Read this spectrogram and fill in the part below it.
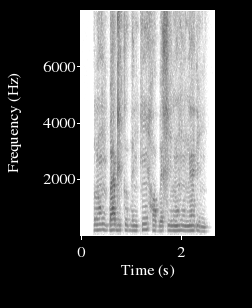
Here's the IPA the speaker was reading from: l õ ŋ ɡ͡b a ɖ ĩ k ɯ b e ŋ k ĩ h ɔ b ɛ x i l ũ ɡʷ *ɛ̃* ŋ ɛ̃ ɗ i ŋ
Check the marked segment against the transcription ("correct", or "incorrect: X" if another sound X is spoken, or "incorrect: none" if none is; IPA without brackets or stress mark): correct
